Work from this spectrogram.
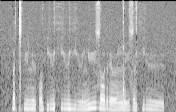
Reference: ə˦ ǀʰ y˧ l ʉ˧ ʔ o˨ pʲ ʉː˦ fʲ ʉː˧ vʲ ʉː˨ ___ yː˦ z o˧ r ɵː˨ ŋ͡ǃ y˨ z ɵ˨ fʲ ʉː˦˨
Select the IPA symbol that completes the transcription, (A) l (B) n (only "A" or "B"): B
